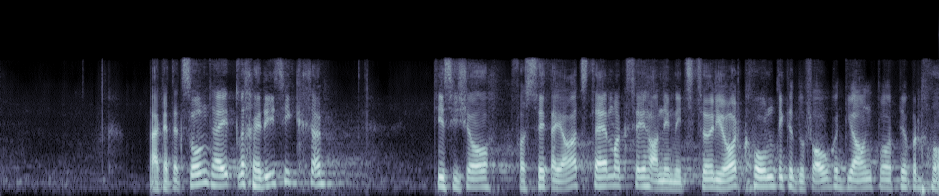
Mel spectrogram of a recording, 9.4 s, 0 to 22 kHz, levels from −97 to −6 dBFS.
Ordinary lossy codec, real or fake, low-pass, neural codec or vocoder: none; fake; 7.2 kHz; codec, 16 kHz, 2 kbps, X-Codec, HuBERT features, trained on general audio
